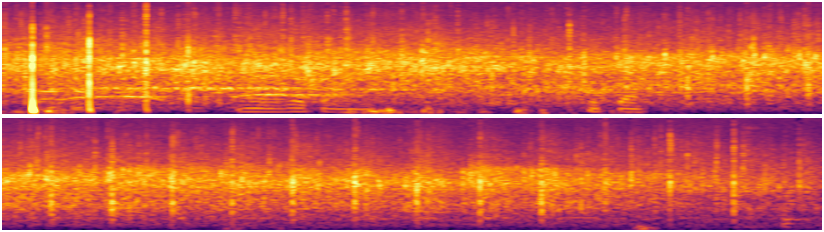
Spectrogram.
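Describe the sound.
A crowd applauds steadily, a dense wash of many hands clapping at a constant level for several seconds, with a brief murmur of voices near the start.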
